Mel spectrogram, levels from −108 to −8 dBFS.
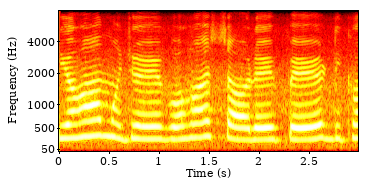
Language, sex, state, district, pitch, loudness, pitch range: Hindi, female, Madhya Pradesh, Katni, 275 Hz, -12 LUFS, 260-295 Hz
